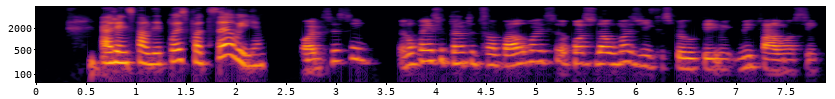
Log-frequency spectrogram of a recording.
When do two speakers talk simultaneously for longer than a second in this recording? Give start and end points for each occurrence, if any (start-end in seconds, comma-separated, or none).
none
